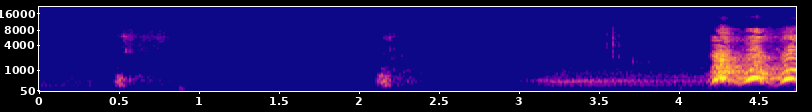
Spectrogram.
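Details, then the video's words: Angry fenced-in dog. Two faint short sounds come first, then a low, steady growl for about a second, breaking into rapid loud barks at the end. "Dog Barking"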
